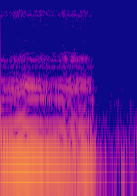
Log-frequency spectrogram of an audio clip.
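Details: A pet pug, freshly bathed, snores while sleeping indoors at bedtime: one loud, low, rumbling snore lasting about a second, rich in buzzy harmonics, then it breaks off into quiet room noise.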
